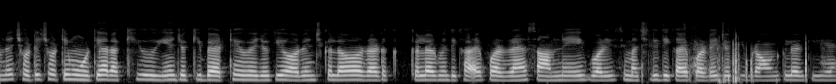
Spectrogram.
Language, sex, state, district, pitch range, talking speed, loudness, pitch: Hindi, female, Uttar Pradesh, Etah, 200-215 Hz, 260 wpm, -17 LUFS, 205 Hz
